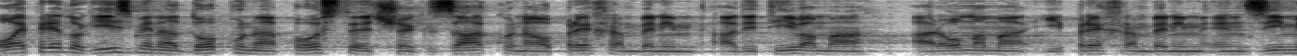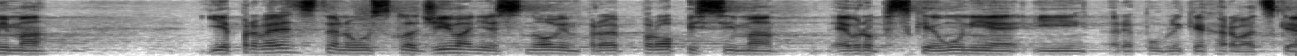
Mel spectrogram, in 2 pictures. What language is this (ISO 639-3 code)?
hrv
